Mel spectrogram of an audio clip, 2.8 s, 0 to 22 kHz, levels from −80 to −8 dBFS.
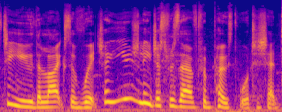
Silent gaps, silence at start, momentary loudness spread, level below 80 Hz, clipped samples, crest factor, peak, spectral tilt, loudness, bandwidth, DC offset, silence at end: none; 0 s; 4 LU; -42 dBFS; under 0.1%; 12 dB; -4 dBFS; -4.5 dB/octave; -18 LUFS; 19.5 kHz; under 0.1%; 0 s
